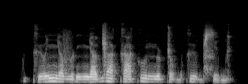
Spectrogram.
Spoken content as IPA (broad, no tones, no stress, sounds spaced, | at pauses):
kʲ o ɲ ɐ v ɵ ɖ ɲ a ɖ ɭ a k a k u n u ʈ o b k ɨ b ɬ i b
